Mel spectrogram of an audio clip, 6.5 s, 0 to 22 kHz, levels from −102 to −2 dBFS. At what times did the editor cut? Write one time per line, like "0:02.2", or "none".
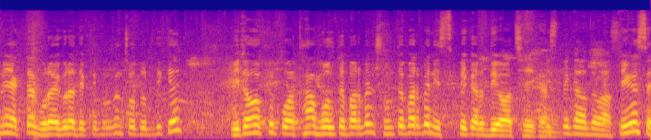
none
